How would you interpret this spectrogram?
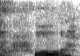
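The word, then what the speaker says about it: sju: Ini tulisannya seju tapi dibacanya hu.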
